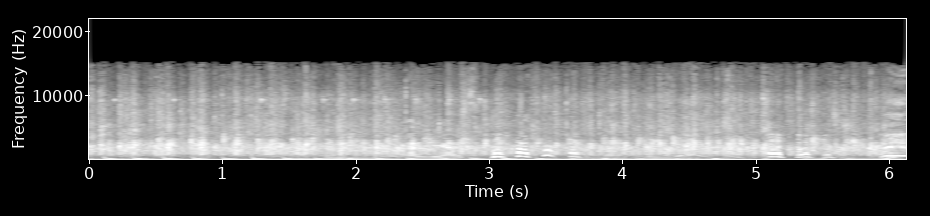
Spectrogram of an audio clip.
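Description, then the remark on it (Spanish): A live audience at the Caja Rural, at a COPE radio broadcast, breaks into sustained, dense applause for history teacher Ana Velasco, with a few voices and a faint cheer or whistle rising through the clapping. “Lo hacemos con la mejor profesora de historia de España, que me gustaría que aquí en la Caja Rural le diesen un aplauso a Ana Velasco, por favor.”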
